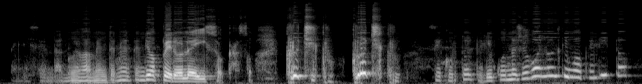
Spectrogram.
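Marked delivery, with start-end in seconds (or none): 2.8-4.0 high crisp snipping noise; scissor snip sound. Acted. Storyteller voicing the scissors cutting Melisenda's hair: high snips.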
